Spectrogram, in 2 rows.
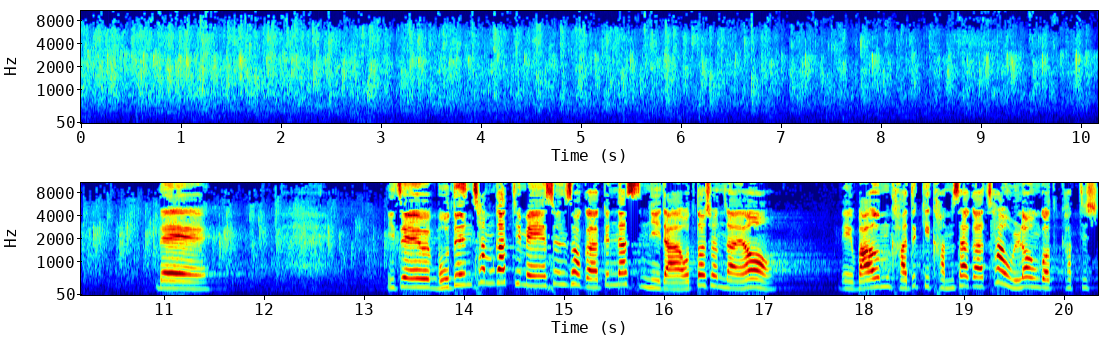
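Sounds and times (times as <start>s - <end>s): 
large crowd applauding: 0.0s - 14.0s
speech: 10.9s - 11.6s, 13.2s - 17.2s, 17.8s - 20.3s.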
